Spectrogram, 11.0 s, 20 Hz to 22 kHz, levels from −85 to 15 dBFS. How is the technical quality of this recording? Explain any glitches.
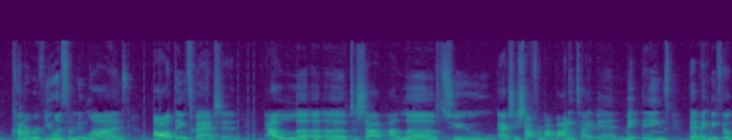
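The recording has one clear fault: GSM signalling bursts from 1.84 s to 3.83 s. A 2G phone close by was exchanging short control transmissions with its network. The audio circuitry picked up this radio energy and rectified it into the signal. The result is a galloping dit-dit-dit of brief buzzes. The buzz repeats at about 217 Hz, the GSM frame rate. It sits roughly 15 dB below the main sound.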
